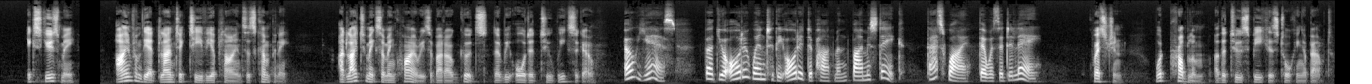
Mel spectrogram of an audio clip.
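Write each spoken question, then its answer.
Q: What problem are the two speakers talking about?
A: The delay of their order, which went to the audit department by mistake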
